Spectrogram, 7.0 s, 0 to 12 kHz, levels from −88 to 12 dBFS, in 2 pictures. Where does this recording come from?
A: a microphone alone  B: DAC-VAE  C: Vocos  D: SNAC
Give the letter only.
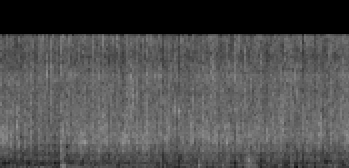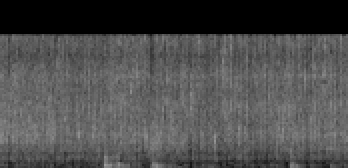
A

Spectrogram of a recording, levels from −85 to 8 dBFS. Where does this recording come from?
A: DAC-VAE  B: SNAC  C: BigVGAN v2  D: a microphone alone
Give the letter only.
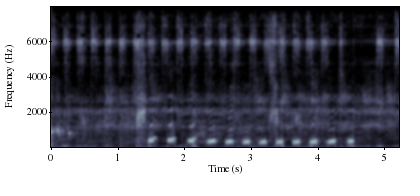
B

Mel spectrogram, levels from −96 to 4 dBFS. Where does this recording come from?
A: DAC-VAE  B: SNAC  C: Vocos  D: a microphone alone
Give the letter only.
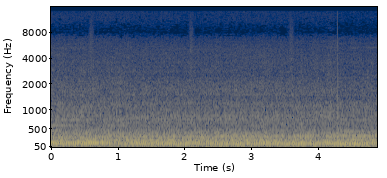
D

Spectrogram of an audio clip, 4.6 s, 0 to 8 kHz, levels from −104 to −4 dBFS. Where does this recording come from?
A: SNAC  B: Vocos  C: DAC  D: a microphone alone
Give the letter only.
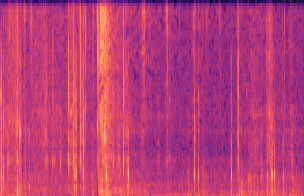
D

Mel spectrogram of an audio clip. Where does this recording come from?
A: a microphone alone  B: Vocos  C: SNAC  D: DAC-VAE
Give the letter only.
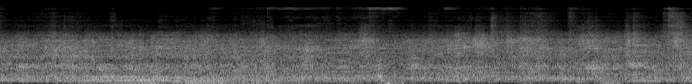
C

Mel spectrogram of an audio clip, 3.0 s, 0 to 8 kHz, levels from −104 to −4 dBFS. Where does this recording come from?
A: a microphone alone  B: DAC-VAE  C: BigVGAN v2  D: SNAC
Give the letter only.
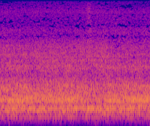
A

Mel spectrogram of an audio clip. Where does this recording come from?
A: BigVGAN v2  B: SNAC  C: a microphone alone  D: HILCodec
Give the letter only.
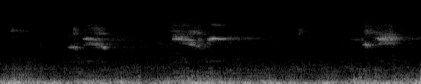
B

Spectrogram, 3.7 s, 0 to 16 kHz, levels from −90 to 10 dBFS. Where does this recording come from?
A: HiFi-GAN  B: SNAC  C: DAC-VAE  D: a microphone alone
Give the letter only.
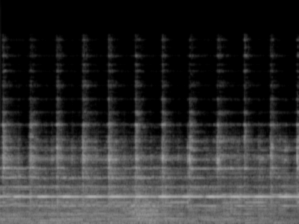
B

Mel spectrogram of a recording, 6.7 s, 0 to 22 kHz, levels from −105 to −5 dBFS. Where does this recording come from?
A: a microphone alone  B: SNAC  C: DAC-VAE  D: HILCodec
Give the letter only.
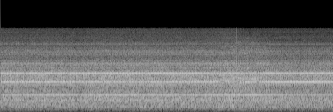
A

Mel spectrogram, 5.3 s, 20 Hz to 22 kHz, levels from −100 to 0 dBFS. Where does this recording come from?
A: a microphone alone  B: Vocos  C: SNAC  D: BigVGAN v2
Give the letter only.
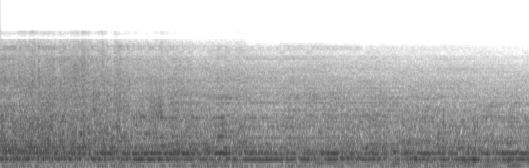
C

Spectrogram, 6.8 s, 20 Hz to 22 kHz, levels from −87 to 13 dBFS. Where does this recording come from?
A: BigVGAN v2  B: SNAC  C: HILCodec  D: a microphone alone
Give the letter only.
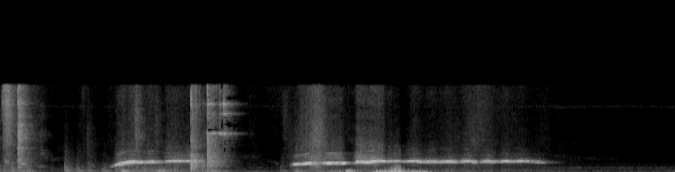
D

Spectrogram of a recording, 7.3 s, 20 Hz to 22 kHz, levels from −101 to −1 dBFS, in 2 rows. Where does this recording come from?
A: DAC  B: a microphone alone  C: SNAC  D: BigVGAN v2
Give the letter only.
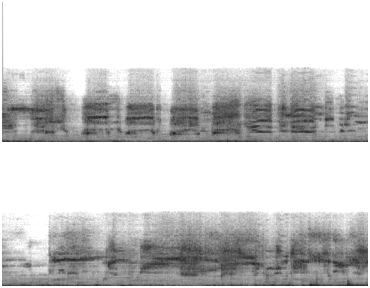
C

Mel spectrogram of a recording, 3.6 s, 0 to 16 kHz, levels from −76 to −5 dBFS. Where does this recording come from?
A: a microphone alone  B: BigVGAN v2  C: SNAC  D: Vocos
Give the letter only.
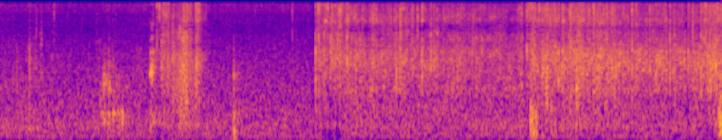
A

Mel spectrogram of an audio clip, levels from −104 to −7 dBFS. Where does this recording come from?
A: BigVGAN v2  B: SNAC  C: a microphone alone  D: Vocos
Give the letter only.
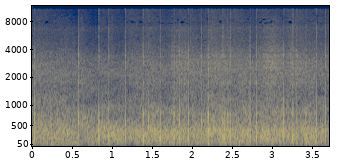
C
